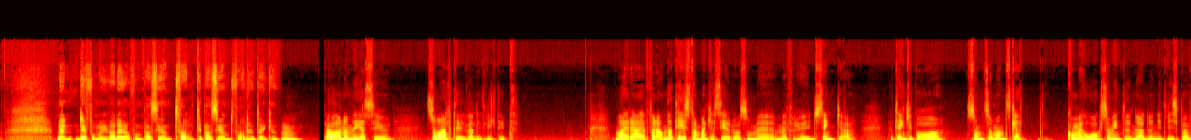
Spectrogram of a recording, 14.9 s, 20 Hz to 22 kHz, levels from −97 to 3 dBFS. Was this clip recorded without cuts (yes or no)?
yes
